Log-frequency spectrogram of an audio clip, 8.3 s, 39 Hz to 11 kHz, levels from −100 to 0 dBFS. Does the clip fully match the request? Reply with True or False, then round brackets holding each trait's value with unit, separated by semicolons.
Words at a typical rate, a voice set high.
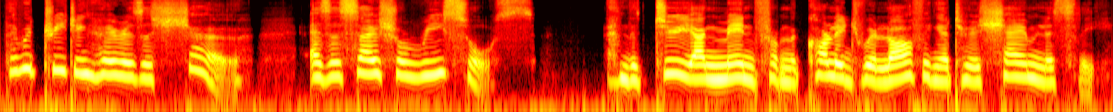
True (170 wpm; 225 Hz)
